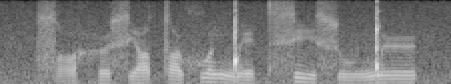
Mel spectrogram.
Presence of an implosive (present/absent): absent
